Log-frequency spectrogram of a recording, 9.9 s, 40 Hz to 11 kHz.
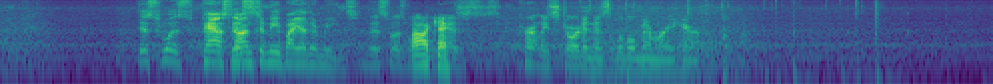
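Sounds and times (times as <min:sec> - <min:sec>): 
speech: 0:01.4 - 0:07.3
typing on a new slim Apple computer keyboard: 0:06.2 - 0:08.9.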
